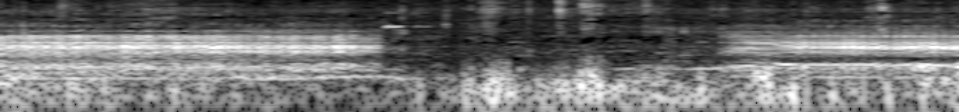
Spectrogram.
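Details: Rumbling, low, gurgling roar from a camel while mating. It drops into a scratchy, uneven lull midway, then swells back into a steady, banded drone.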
